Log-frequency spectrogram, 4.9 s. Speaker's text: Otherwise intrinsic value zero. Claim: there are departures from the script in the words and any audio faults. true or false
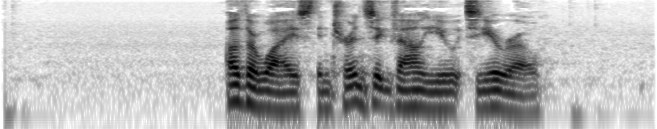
false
